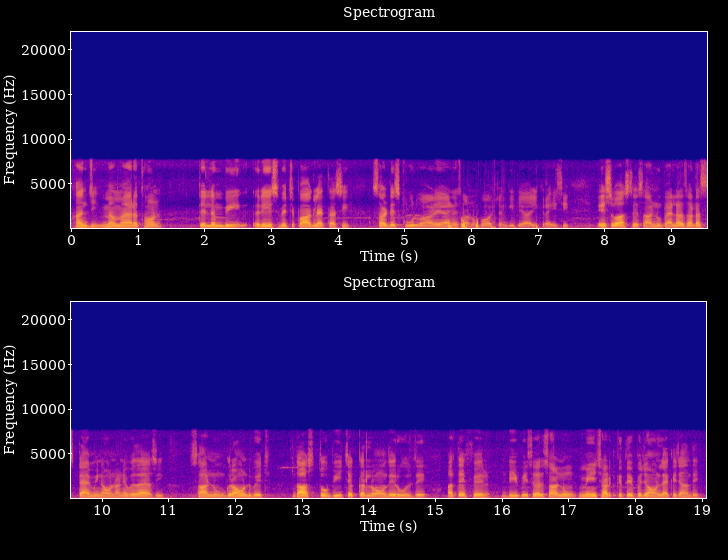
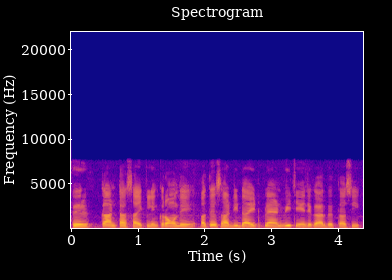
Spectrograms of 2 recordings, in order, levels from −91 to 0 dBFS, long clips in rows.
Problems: background sounds at intervals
